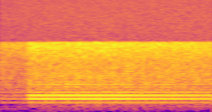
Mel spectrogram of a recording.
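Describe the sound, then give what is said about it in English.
A steady telephone dial tone hums over a narrow, phone-quality line, starting abruptly after a brief pause and holding unchanged at a fairly loud level, with no voices. “I got a little dial tone.”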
